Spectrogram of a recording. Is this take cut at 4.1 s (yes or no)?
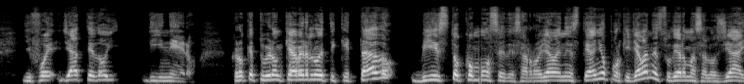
yes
